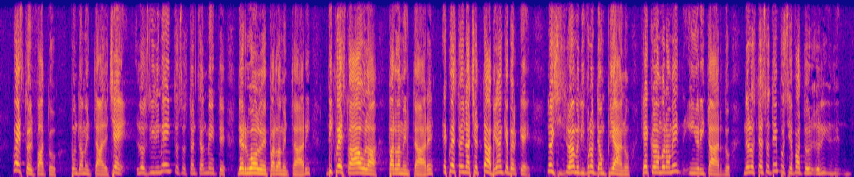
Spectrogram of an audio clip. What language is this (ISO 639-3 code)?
ita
